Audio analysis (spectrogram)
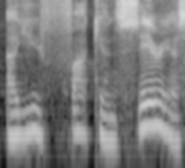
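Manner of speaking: very slow, stretched-out exasperation; drawn-out disbelief. Retold or imitated. To the teammate pulling out again, slow exasperated disbelief. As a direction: stretch every word in fed-up disbelief. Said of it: "I'm like".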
